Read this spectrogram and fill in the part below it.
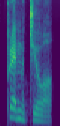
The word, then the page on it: premature: Indian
